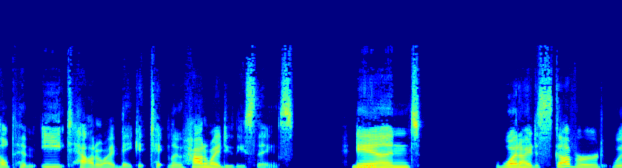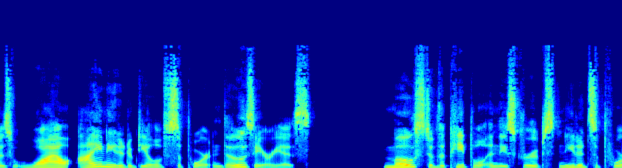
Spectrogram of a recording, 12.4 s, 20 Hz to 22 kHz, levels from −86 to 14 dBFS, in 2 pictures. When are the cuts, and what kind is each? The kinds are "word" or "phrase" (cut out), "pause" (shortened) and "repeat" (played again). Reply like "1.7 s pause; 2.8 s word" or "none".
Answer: 7.6 s word

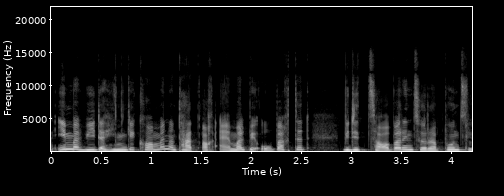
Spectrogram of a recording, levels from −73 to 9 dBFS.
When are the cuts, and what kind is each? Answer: none

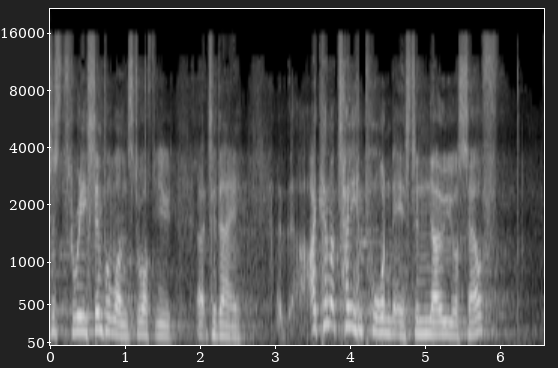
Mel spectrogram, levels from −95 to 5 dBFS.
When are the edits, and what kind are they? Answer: 4.1 s word

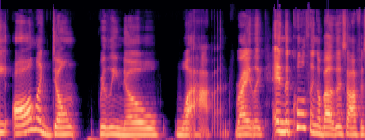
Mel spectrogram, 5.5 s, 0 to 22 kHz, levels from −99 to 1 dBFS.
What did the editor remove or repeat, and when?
4.1 s word

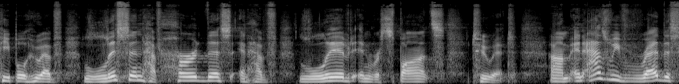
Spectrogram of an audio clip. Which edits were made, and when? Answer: none

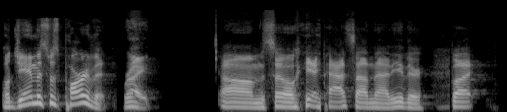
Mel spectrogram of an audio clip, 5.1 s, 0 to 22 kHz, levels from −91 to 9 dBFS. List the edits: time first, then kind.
1.2 s pause; 3.2 s phrase

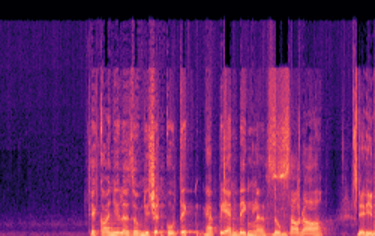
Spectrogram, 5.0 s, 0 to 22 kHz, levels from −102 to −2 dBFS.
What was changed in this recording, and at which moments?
none

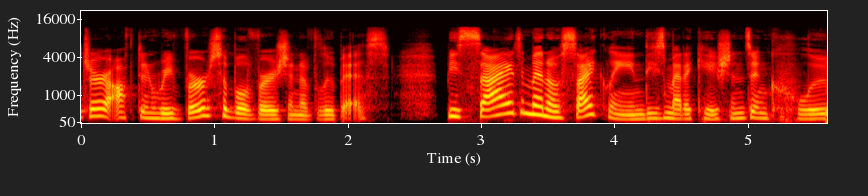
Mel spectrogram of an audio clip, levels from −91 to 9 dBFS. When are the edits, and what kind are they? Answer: none

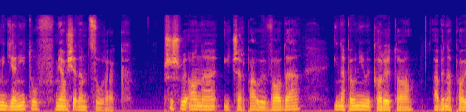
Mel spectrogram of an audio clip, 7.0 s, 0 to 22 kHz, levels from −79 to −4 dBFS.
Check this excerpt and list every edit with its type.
none

